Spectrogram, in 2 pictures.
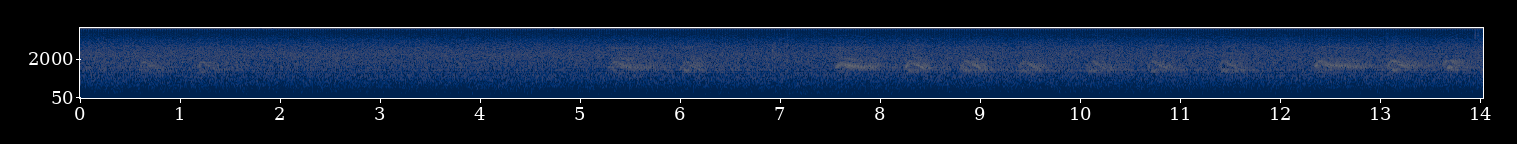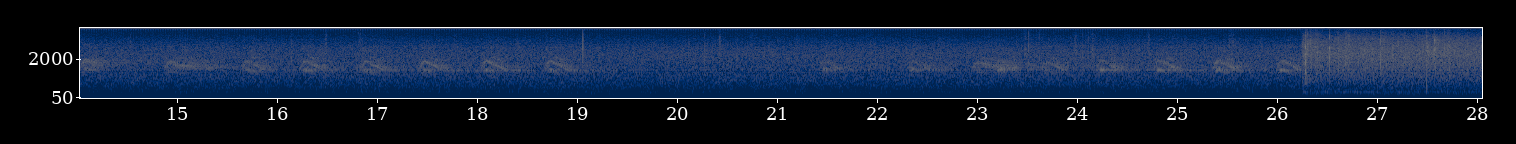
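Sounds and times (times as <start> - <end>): bird calling faintly: 12.4 - 19.2, 21.4 - 28.0.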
